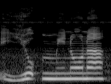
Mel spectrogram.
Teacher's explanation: युमिनूना हमज़ा साकना पे हमेशा झटका दे के पढ़ा जाता है।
